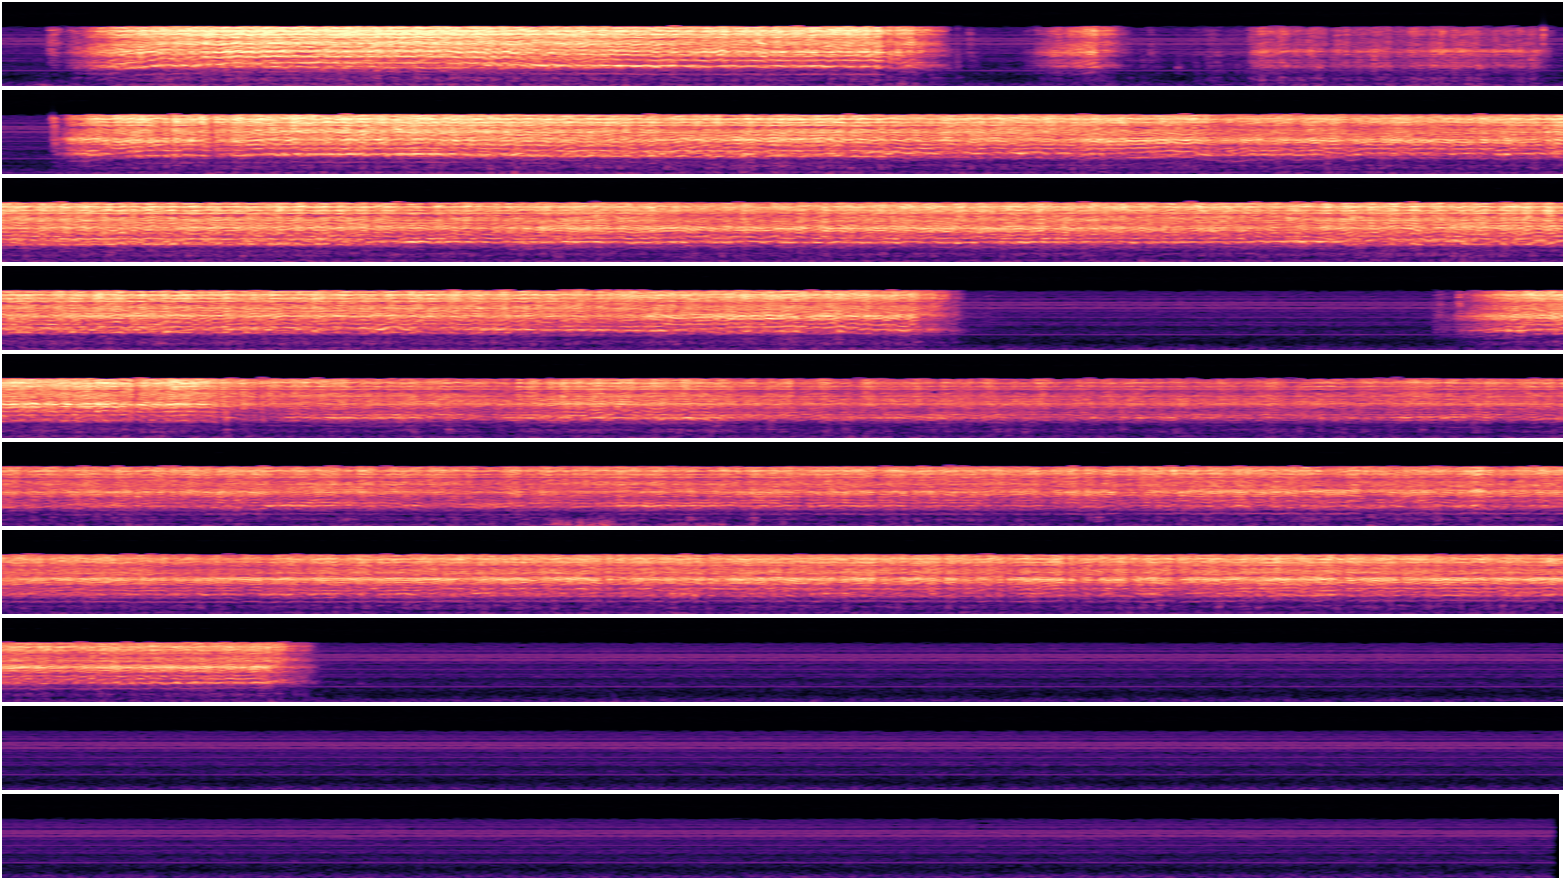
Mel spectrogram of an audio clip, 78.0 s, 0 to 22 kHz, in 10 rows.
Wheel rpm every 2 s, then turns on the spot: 80, 120, 40, 20, 90, 90, 80, 80, 80, 80, 80, 80, 70, 70, 10, 50, 60, 50, 40, 50, 50, 60, 60, 60, 60, 70, 70, 60, 10, 0, 0, 0, 0, 0, 0, 0, 0, 0, 0.
none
